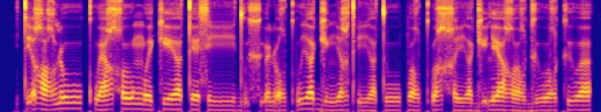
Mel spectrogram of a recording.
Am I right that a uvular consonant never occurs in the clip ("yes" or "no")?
no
